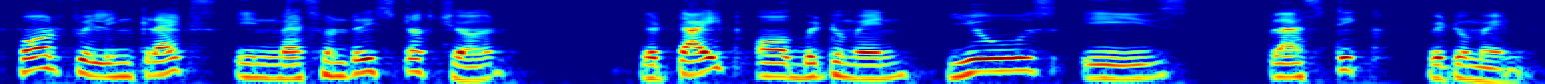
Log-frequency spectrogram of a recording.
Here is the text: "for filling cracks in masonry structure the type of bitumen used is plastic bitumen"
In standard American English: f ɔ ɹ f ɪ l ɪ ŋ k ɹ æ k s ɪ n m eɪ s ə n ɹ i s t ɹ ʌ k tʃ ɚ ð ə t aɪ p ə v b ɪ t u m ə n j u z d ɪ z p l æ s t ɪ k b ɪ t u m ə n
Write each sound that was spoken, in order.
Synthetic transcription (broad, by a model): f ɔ ɹ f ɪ l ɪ ŋ k ɹ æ k s ɪ n m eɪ s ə n ɹ i s t ɹ ʌ k tʃ ɚ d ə t aɪ p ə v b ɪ t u m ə n j u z ɪ z p l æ s t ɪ k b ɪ t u m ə n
